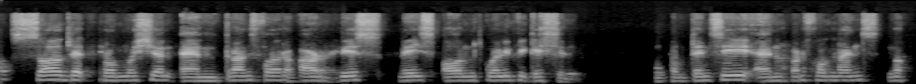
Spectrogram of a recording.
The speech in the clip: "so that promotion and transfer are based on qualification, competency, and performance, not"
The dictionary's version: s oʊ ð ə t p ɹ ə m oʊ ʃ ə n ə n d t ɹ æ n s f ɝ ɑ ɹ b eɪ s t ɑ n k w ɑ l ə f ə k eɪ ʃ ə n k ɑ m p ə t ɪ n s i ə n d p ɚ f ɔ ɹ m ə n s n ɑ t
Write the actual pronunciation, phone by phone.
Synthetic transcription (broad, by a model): s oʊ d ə t p ɹ ə m oʊ ʃ ə n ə n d t ɹ æ n s f ɝ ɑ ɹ b eɪ s t ɑ n k w ɑ l ə f ə k eɪ ʃ ə n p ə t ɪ n s i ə n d p ɚ f ɔ ɹ m ə n s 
